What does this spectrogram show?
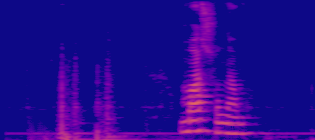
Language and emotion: Russian, neutral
